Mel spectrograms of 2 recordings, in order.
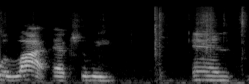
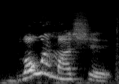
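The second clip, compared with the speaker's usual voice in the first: ordinary talk, nothing marked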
